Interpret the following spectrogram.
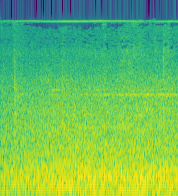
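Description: A steady, even rushing background noise with no speech, holding at one level throughout.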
